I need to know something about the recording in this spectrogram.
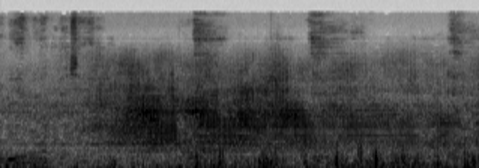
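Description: An airplane engine drones overhead, growing louder and then easing off.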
